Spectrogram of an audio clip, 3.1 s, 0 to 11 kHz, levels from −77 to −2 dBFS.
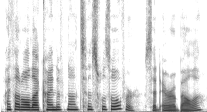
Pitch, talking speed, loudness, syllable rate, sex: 225 Hz, 210 wpm, -17 LUFS, 6.0 syllables/s, female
